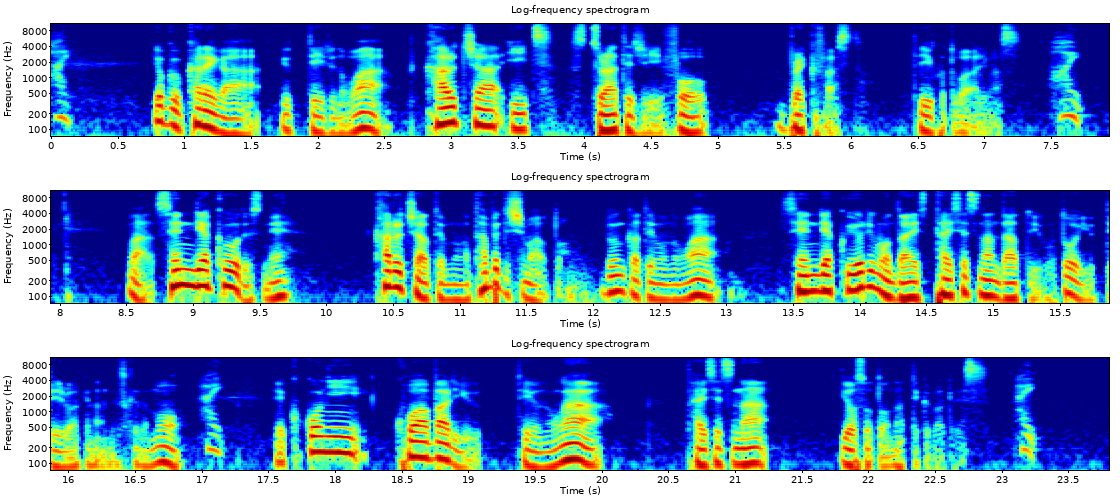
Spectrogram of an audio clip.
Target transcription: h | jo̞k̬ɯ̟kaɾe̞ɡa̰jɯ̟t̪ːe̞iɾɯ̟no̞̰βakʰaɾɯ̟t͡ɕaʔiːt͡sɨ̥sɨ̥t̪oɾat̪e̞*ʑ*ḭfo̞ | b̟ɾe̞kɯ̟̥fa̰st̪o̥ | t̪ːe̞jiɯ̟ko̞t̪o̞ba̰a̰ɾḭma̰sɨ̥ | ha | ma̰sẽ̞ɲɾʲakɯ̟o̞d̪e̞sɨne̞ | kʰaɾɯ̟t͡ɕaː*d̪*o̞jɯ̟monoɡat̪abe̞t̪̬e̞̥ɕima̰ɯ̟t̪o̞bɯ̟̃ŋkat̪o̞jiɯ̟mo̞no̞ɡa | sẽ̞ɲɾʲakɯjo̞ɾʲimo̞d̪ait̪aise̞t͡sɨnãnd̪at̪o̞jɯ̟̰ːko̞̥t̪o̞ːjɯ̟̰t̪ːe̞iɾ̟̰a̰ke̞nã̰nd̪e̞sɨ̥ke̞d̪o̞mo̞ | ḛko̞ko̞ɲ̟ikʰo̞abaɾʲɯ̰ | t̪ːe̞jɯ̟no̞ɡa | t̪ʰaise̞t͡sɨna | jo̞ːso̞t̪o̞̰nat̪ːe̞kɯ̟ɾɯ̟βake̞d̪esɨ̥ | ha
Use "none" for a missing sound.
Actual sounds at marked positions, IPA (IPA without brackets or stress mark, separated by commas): ʑ, t̪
